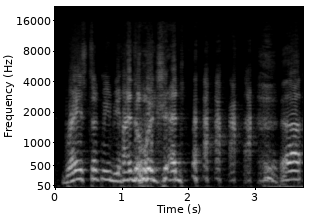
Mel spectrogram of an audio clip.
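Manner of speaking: laughing. Real, not acted. Reading viewer's chat, laughing.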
